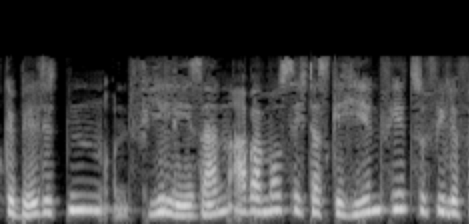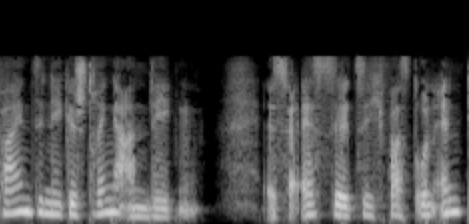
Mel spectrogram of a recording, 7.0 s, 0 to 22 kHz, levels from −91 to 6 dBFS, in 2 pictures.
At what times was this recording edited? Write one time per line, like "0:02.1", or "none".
none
